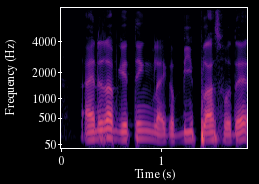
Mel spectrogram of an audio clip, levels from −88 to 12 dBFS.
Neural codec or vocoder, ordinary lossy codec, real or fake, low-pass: none; none; real; none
